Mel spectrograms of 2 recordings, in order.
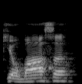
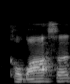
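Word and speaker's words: kielbasa: But dude, kilbasa or kbasa, depending on which pronunciation you want to use.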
